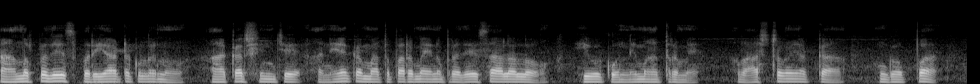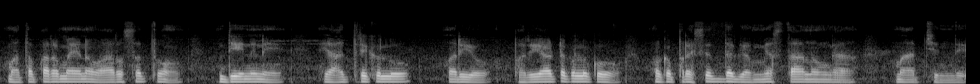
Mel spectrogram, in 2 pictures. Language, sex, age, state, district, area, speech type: Telugu, male, 60+, Andhra Pradesh, West Godavari, rural, spontaneous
